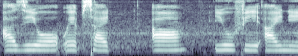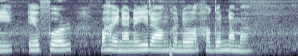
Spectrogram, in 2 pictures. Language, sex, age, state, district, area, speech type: Bodo, female, 18-30, Assam, Chirang, rural, read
